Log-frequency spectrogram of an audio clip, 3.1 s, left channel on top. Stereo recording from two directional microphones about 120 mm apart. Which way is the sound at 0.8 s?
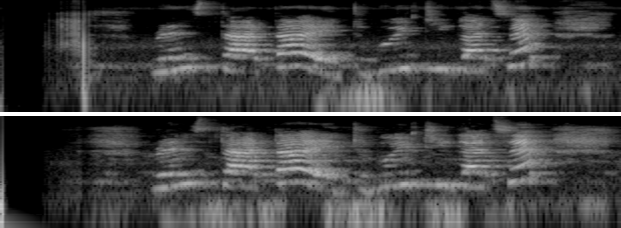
15° left (ahead or behind).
